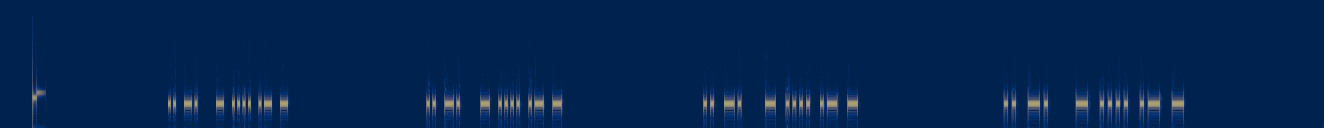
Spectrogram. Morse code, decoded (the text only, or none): IN THAT IN THAT IN THAT IN THAT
